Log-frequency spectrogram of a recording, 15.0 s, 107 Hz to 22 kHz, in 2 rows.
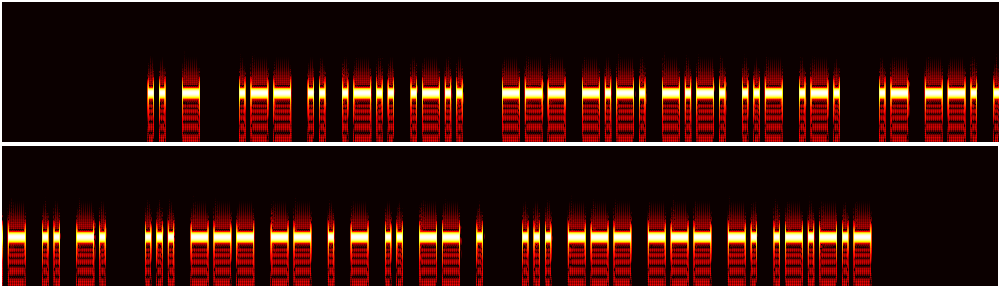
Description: Morse code, heard as a keyed tone, about 28 wpm, 700 Hz. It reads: IT WILL OCCUR AGAIN SOMETIME SOON.
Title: Sentences from Top 1000 Words - Review Part 6 - 28wpm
